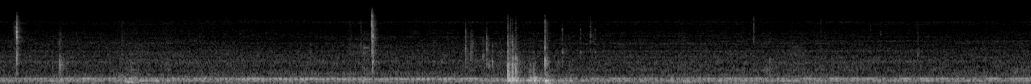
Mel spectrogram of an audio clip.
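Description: Steady hum of the indoor blower in a Ruud Achiever furnace running, with a few light clicks and a louder clatter about five seconds in as a meter and tools are handled.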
